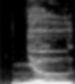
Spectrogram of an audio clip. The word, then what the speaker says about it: như: 얘기할 수가 있는데 자, 이 như 할 때 발음이 느 안 되고요. 제가 말했죠. như 하면서 이게 사실 너무 발음 안 되시는 분들은 new를 빨리 하시면 되는데 사실 이거 추천드리진 않아요, 여러분. 이 연습을 하시면서 발음 내려고 하면서 new라고 하셔야 됩니다. như thế, như vậy 혹은 như vậy.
